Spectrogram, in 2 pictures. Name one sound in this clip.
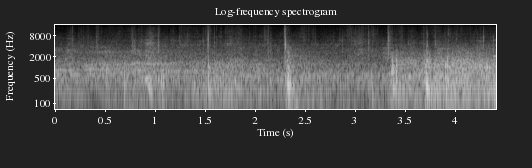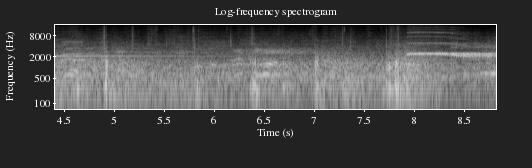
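Wrestlers' feet thud and slap on a mat.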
